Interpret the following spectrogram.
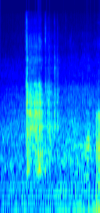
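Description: Car's starter cranking the engine as it is tried on a portable jump starter because of a flat battery: a steady low hum with a short noisy burst about half a second in.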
